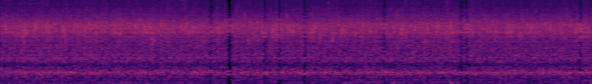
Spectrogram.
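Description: Chopped tomatoes and onions sizzling steadily in hot oil in a pot on the stove.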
